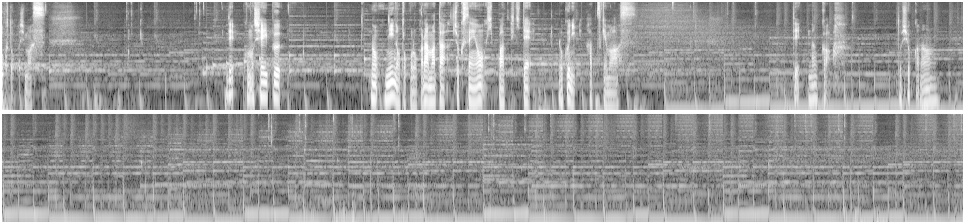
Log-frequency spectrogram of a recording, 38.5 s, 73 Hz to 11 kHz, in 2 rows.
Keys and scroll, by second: 0.0 Return, 9.3 ctrl+c, 10.8 ctrl+v, 12.0 space, 12.9 space, 15.7-16.1 typing, 25.6-26.5 typing, 36.3 space, 36.7 space.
